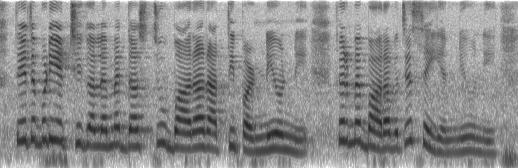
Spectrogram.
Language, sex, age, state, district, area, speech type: Dogri, female, 45-60, Jammu and Kashmir, Jammu, urban, spontaneous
